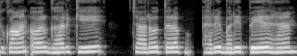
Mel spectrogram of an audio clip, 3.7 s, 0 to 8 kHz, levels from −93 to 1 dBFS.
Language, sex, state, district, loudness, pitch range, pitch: Hindi, female, Jharkhand, Deoghar, -14 LUFS, 230-245 Hz, 240 Hz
